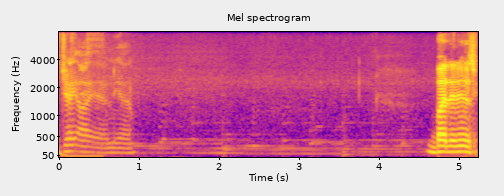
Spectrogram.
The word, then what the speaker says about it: Jin: It's Jin, yeah. But it is It's pronounced like Gene, yes.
